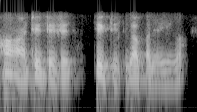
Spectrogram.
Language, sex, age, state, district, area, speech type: Hindi, male, 30-45, Madhya Pradesh, Katni, urban, conversation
